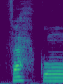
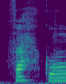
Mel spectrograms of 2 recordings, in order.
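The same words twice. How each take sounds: The two takes are said the same way.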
